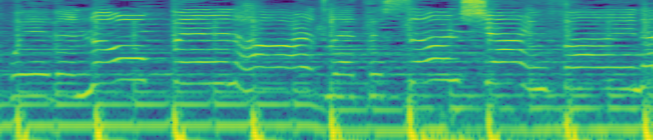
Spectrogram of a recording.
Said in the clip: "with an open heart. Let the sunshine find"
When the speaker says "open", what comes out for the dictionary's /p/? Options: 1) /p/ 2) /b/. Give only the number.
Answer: 2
